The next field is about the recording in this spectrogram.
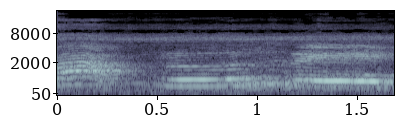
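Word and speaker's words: ครื้นเครง: มา ควบ ด้วย เลย อ่าน ว่า ครื้น เครง อ่ะ ถ้า ได้ สังเกต นะ จะ อ่าน ควบ กัน ทั้ง 2 ตัว เลย ที่ ทำ หน้า ที่ เป็น พยัญชนะ ต้น อยู่ อ่า ที นี้ ค่ะ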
